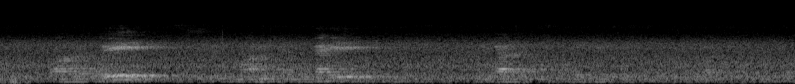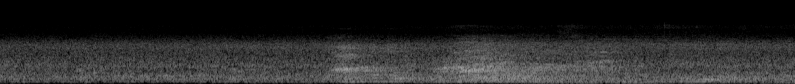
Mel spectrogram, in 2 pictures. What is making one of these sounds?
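An older man sings slowly into a microphone, heard through a loudspeaker in a room with a slight echo.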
